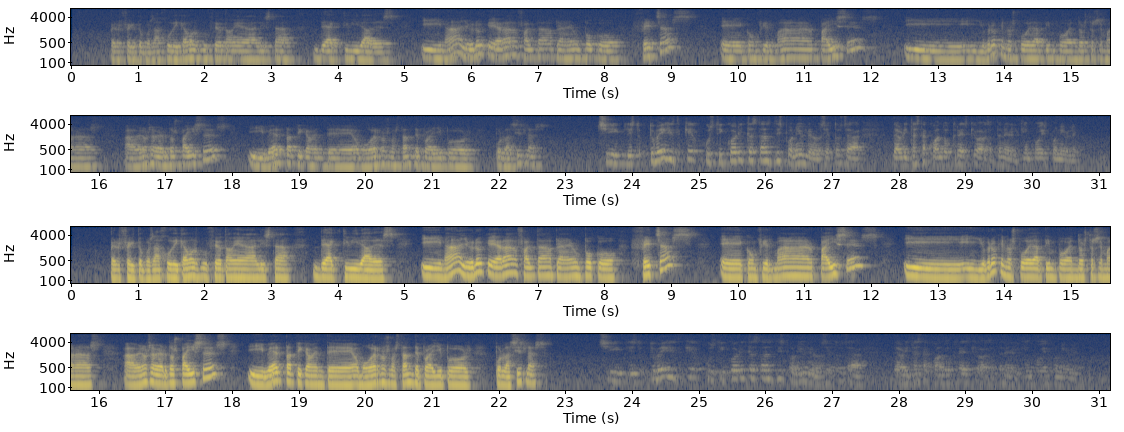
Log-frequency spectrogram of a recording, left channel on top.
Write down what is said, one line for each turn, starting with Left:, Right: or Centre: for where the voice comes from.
Right: Perfecto, pues adjudicamos buceo también a la lista de actividades. Y nada, yo creo que ahora falta planear un poco fechas, eh, confirmar países y, y yo creo que nos puede dar tiempo en dos o tres semanas a vernos a ver dos países y ver prácticamente o movernos bastante por allí por, por las islas.
Left: Sí, listo. Tú me dijiste que justico ahorita estás disponible, ¿no es cierto? O sea, de ahorita hasta cuándo crees que vas a tener el tiempo disponible?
